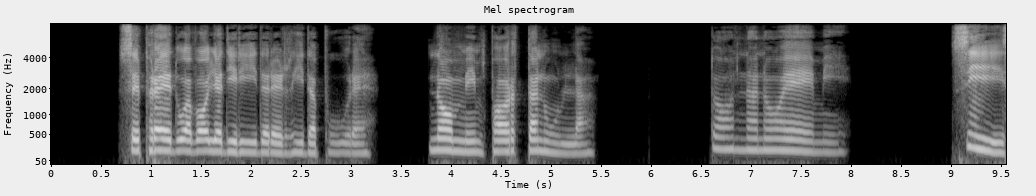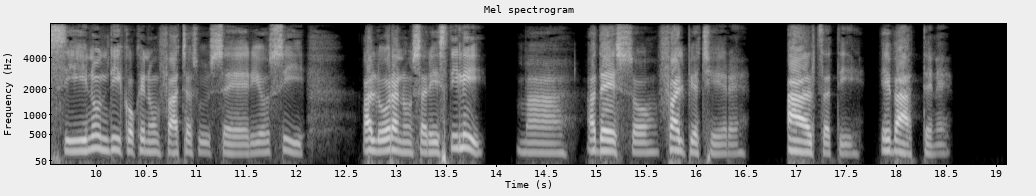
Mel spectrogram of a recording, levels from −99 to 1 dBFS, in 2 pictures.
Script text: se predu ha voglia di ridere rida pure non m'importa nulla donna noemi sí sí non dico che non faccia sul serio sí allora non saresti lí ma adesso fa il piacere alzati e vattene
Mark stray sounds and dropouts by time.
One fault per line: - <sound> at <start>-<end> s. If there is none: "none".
none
